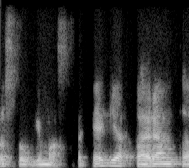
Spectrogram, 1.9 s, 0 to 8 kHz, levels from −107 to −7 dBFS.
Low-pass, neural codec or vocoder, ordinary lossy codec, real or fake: 7.2 kHz; none; Opus, 24 kbps; real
